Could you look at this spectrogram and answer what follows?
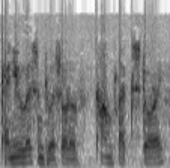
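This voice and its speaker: An actor playing a desperate, haunted young hospital patient in a 1970s radio drama, speaking with brooding, deliberate intensity. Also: male voice, lowish voice, steady tone, natural voice. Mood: insistent. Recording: dull, noisy old radio recording.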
